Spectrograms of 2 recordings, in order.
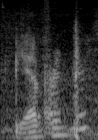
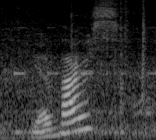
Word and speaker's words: Jvari: Jvari? No. Jvari? No. I think the J is kind of silent. Is it? So we've arrived at the Jvari Monastery.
